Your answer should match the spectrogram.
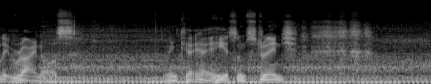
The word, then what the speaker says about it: Wrynose: So that was the top of Wrynose, and we call it Wrynose. Okay, I hear some strange pronunciations of this pass.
